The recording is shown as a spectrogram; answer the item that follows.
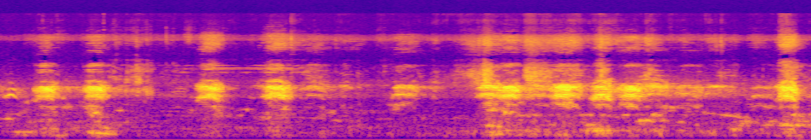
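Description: Crows cawing faintly in a series of short, repeated calls, bunched more closely around the middle.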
